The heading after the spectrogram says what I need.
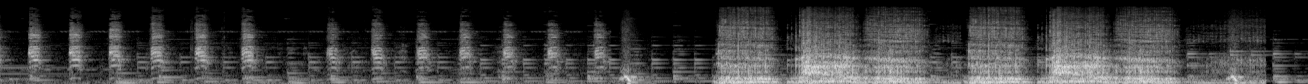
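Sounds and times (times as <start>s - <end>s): lion roaring: 7.2s - 12.7s.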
